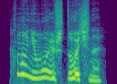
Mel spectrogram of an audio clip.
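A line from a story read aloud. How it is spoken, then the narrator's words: Laughing young woman. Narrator (Russian): засмеялась девушка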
